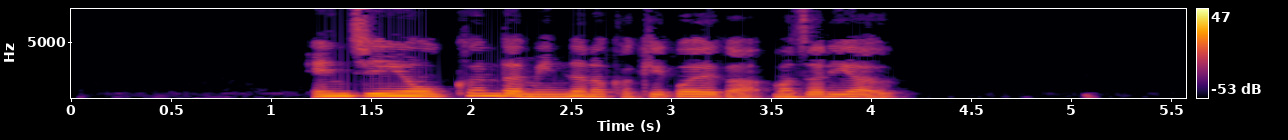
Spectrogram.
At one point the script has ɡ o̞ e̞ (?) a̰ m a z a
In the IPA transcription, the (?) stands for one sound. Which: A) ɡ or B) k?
A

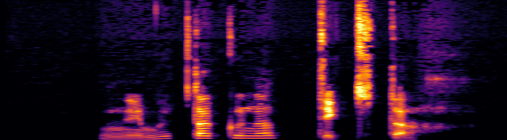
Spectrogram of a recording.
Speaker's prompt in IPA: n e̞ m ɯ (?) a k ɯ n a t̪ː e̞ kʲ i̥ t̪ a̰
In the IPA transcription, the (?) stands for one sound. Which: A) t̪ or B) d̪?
A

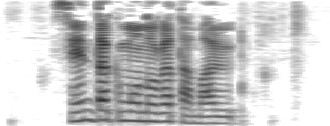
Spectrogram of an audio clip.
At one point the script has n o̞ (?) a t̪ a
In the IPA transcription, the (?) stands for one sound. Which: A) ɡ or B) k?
A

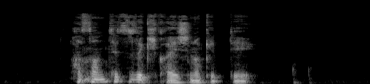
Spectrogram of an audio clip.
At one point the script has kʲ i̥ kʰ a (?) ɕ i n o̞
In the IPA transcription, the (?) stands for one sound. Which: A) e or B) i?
B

